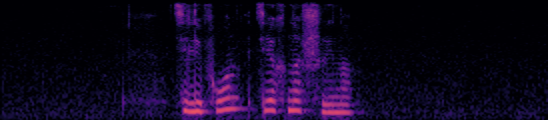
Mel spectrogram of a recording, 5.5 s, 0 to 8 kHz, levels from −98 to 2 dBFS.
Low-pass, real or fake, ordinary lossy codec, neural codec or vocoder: 7.2 kHz; real; Opus, 24 kbps; none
